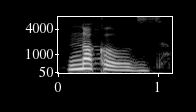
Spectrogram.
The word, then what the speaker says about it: knuckles: كل دول silent K's. كل دول different vocabulary. لما ال K بتيجي وراها ال N على طول, we do not mention or pronounce the K.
